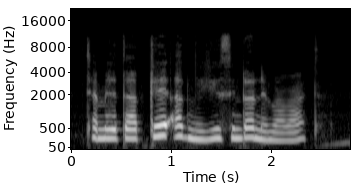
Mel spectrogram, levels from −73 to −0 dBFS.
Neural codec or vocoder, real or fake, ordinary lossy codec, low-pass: autoencoder, 48 kHz, 32 numbers a frame, DAC-VAE, trained on Japanese speech; fake; MP3, 48 kbps; 14.4 kHz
